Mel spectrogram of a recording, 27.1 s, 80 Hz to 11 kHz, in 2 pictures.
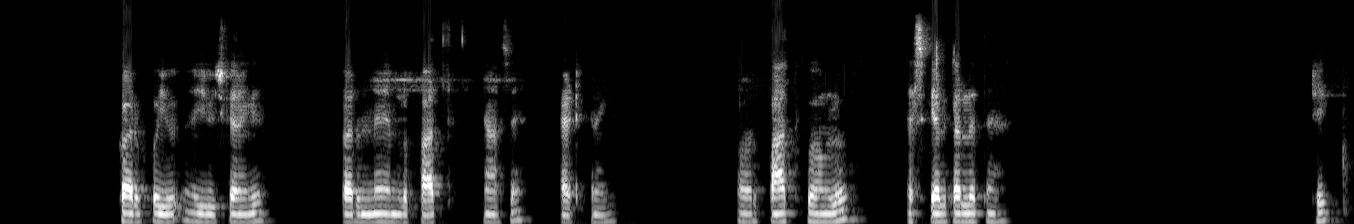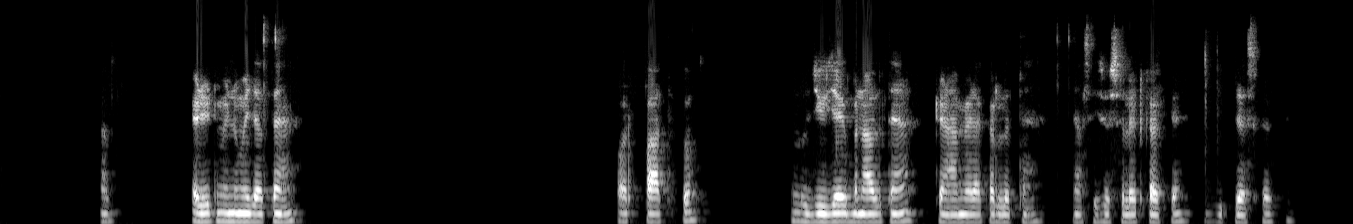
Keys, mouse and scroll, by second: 4.4 shift+a, 4.7 click, 9.3 click, 9.4 s, 12.4 s, 12.4 click, 16.2 click, 24.1 click, 25.6 g.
